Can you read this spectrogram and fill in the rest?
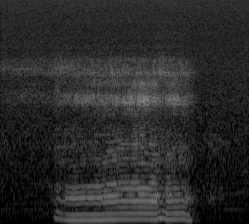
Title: American Bulldog snoring loud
